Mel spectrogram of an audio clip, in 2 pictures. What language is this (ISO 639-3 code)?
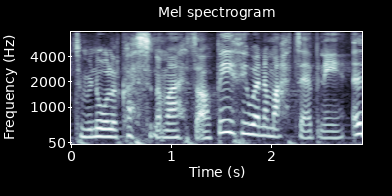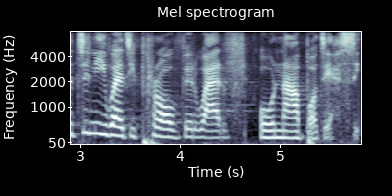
cym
